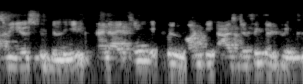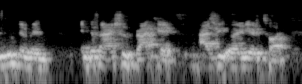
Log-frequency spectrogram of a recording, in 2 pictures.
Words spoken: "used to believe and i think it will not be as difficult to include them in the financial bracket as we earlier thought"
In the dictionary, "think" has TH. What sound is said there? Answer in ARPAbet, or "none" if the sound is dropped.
T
